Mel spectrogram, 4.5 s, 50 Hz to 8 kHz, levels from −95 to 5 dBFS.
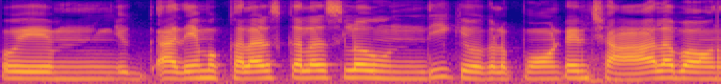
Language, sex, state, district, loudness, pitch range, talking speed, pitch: Telugu, female, Andhra Pradesh, Sri Satya Sai, -15 LUFS, 185-205 Hz, 95 wpm, 195 Hz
